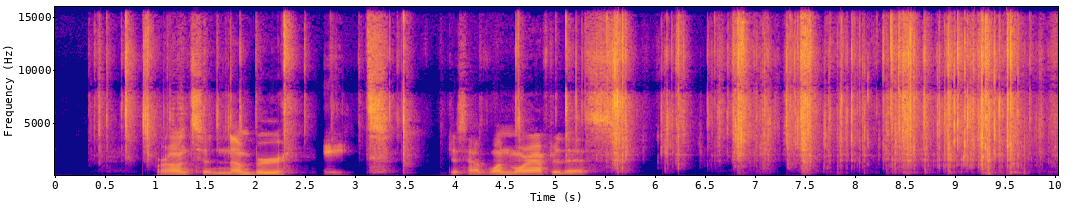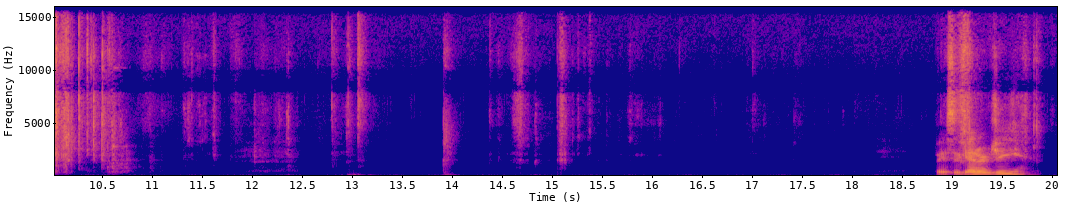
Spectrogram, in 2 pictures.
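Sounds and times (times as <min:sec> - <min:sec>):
foil wrapper tearing and crinkling: 0:00.4 - 0:03.6, 0:04.9 - 0:10.7.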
